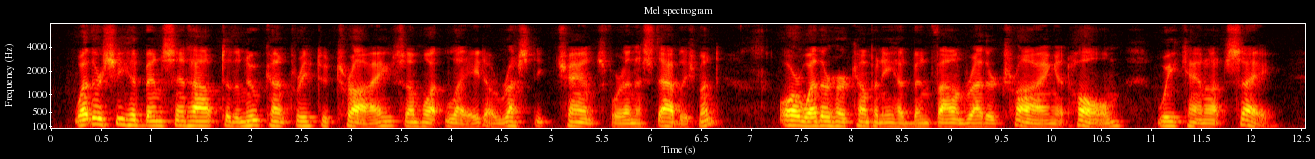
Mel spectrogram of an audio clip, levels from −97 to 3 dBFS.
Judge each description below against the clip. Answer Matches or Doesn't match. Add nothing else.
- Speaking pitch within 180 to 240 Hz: Doesn't match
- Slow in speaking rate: Doesn't match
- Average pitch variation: Matches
